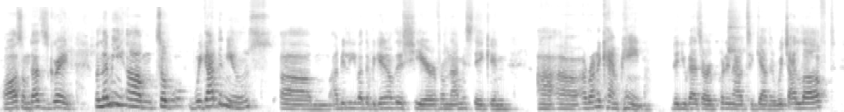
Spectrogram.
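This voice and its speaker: High-voiced chatty male host. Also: normal speed. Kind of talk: casual interview hosting.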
